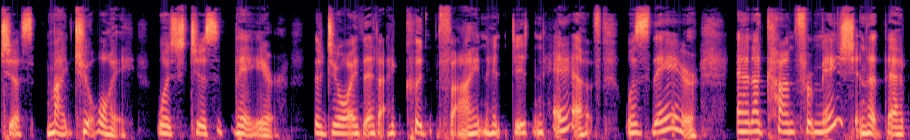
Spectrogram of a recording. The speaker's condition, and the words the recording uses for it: Spasmodic dysphonia. But they understand that I have this voice problem.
